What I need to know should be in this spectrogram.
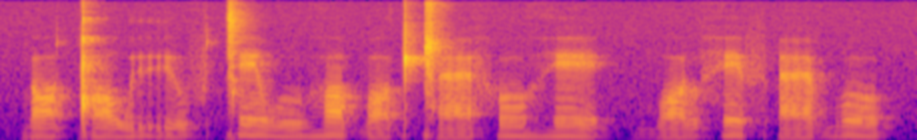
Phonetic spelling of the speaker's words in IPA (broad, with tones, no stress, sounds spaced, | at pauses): ɾ ɒ˨˦ ǃ ɒ˨˦ w rʲ u˨˦ f ǀ e˥˧ w u˨˦ ɦ ɒ˥˧ ɓ ɒ˨˦ d ǁ æ˨˦ h o˥˧ ɦ e˥˧ | b ɒ˨˦ l h e˥˧ f ʔ æ˨˦ b o˥˧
